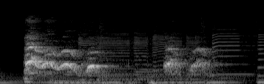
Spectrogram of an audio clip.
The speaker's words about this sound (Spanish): Hay una despedida del perro de este güey que se escuchó todo el perro capítulo. Es que le gusta ladrar en la noche a los fantasmas.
